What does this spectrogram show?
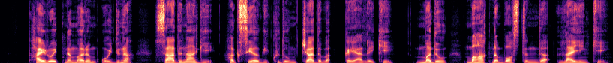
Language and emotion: Manipuri, neutral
